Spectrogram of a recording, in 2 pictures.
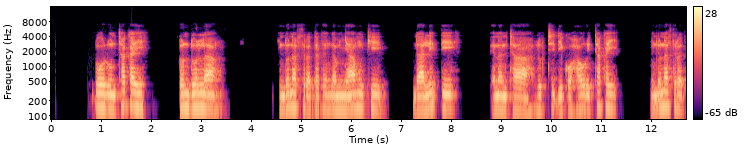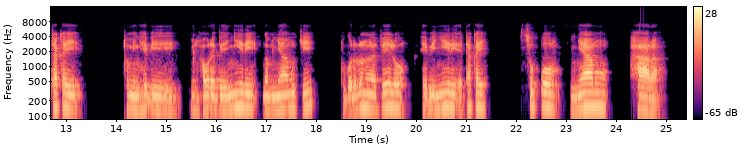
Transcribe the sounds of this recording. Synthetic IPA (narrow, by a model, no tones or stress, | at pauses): ɗɔɗumtʰakaj | ɗɔndɔlːa | mindɔnaftiɾatakajŋɡamɲamukʰi | ndaliɗːi | ɓɛnantʰalutːiɗikɔhawɾitakaj | mḭnɗɔnaftiɾatakaj | tʰɔminɦeɓi | minhawɾɛbɛɲiːɾiŋɡamɲaːmuki | tɔɡɔɗɔɗɔnanavɛlɔ | hḛɓiɲiɾiʔɛ̰takaj | suɓːɔ | ɲaːmɔ | haːɾa̰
